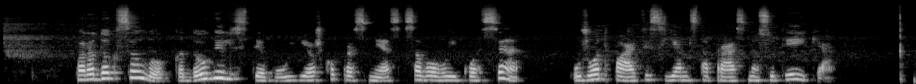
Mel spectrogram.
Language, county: Lithuanian, Vilnius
